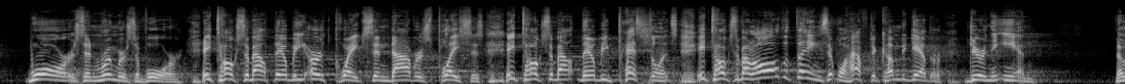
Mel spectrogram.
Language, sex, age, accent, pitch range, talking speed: English, male, 50-69, American, 150-230 Hz, 190 wpm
